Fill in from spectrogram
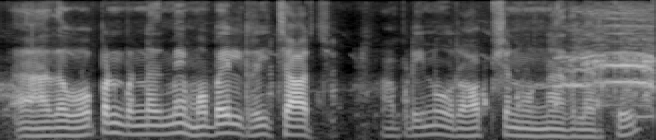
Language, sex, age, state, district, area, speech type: Tamil, male, 60+, Tamil Nadu, Thanjavur, rural, spontaneous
